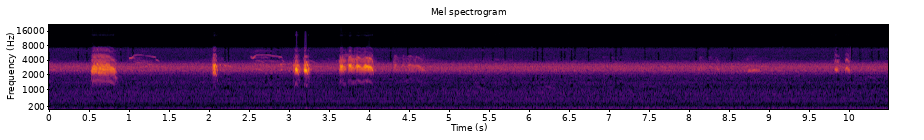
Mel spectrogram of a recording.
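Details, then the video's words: Northern royal albatross at a chick feeding, 9 February 2024: a cluster of brief squeaky and clipped notes in the first four seconds, then near silence apart from background hiss and one faint note near the end. "Northern royal albatross"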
